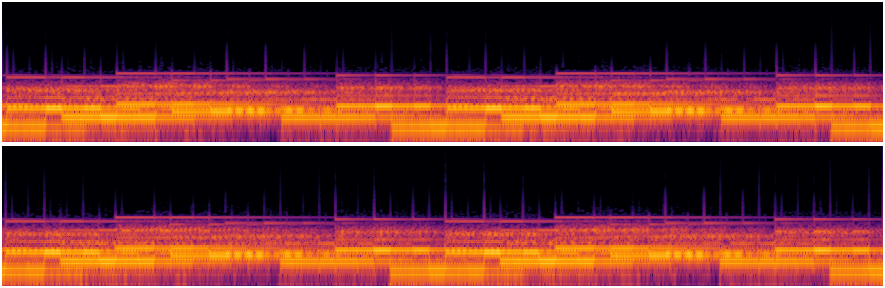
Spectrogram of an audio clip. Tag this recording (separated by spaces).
atmosphere creepy dark fear horror modular scary sinister spooky synth synthesizer terror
